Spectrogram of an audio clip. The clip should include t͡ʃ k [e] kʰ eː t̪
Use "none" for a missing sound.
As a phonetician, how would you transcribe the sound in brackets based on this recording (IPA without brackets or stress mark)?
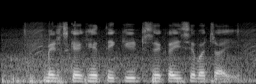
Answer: e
